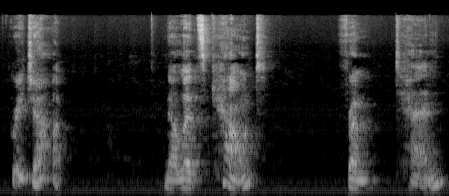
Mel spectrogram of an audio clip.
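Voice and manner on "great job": whispered praise. Real, not acted. Praising children after counting.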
